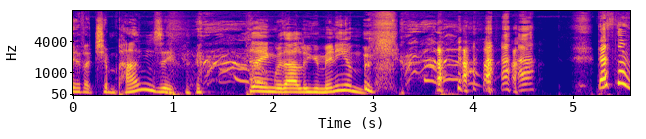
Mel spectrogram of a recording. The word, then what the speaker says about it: aluminium: Playing with aluminium.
